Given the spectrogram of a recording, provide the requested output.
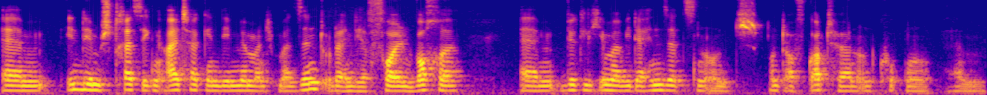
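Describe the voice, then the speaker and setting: The intonation is flat and monotone. Vocal fry runs through the voice. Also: woman. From Germany. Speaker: missionary, discipleship school leader. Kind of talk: casual interview.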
